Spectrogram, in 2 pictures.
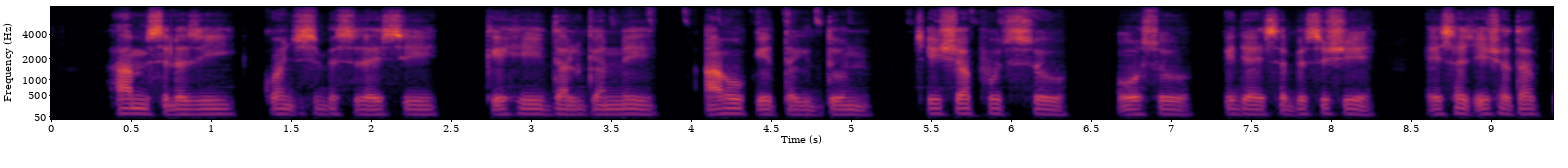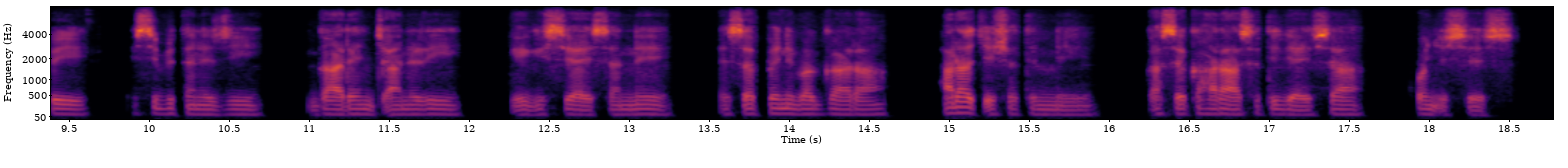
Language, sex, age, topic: Gamo, male, 18-24, agriculture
